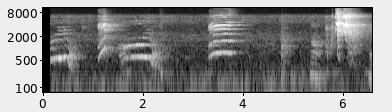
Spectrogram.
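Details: Pet monk parakeet mimicking speech in Chinese, in a compilation of its talking: several short tonal, voice-like phrases with clear harmonic bands, each about half a second to a second long, ending in a harsh high squawk.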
